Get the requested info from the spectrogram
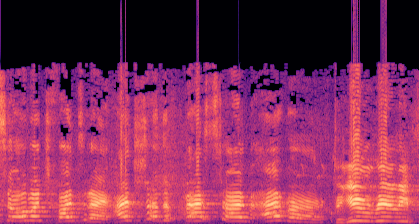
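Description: A high-pitched voice speaking.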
